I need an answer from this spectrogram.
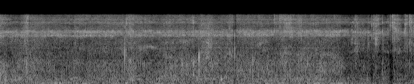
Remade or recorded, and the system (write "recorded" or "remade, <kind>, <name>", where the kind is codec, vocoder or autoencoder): remade, codec, HILCodec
